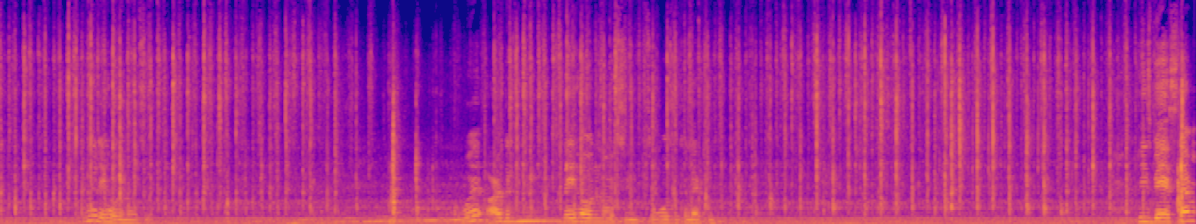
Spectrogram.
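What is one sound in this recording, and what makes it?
Cards riffle and flick quickly as they are shuffled.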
